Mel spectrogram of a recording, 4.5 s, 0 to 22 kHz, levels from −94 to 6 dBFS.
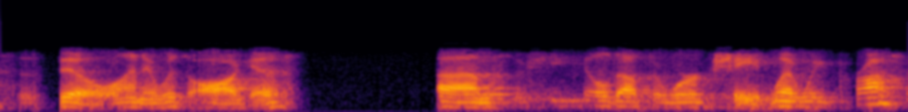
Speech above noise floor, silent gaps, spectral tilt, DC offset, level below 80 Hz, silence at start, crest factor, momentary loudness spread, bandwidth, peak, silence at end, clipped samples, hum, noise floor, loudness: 58 dB; none; -10.5 dB/octave; under 0.1%; -60 dBFS; 0.1 s; 18 dB; 11 LU; 4.4 kHz; -2 dBFS; 0 s; under 0.1%; none; -76 dBFS; -19 LUFS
